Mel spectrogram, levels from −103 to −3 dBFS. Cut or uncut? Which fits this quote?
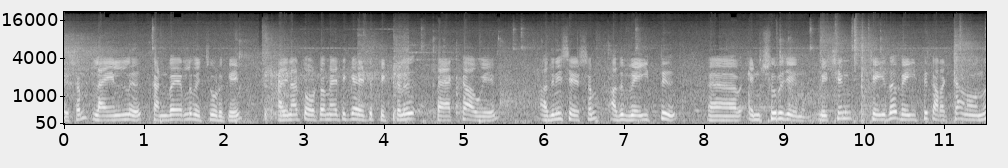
uncut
